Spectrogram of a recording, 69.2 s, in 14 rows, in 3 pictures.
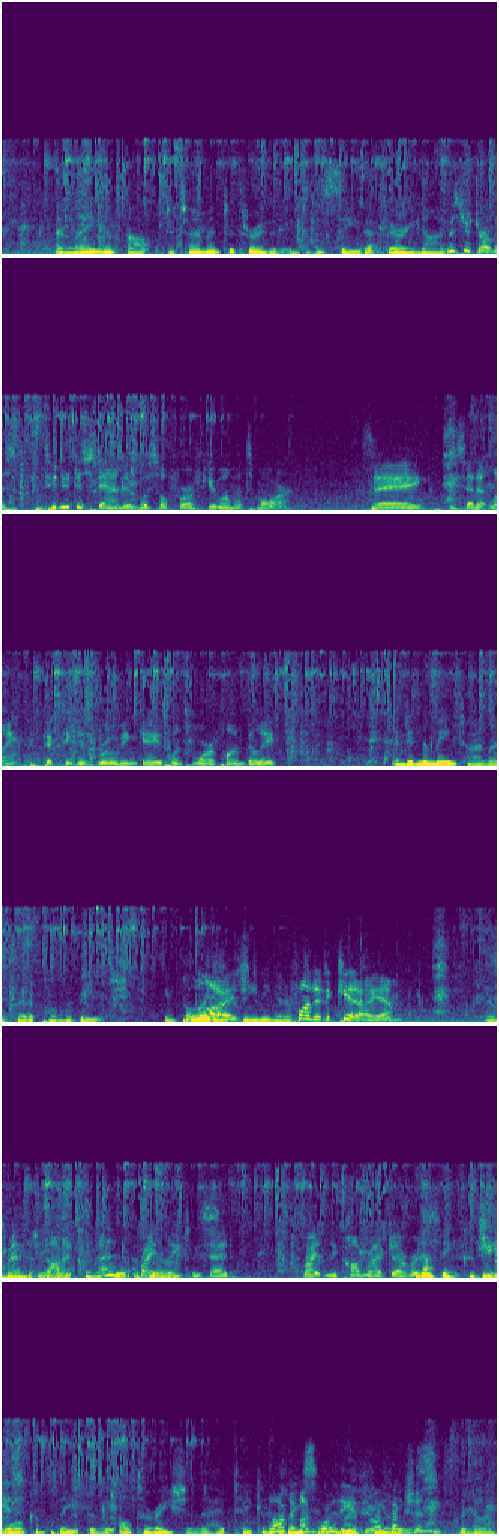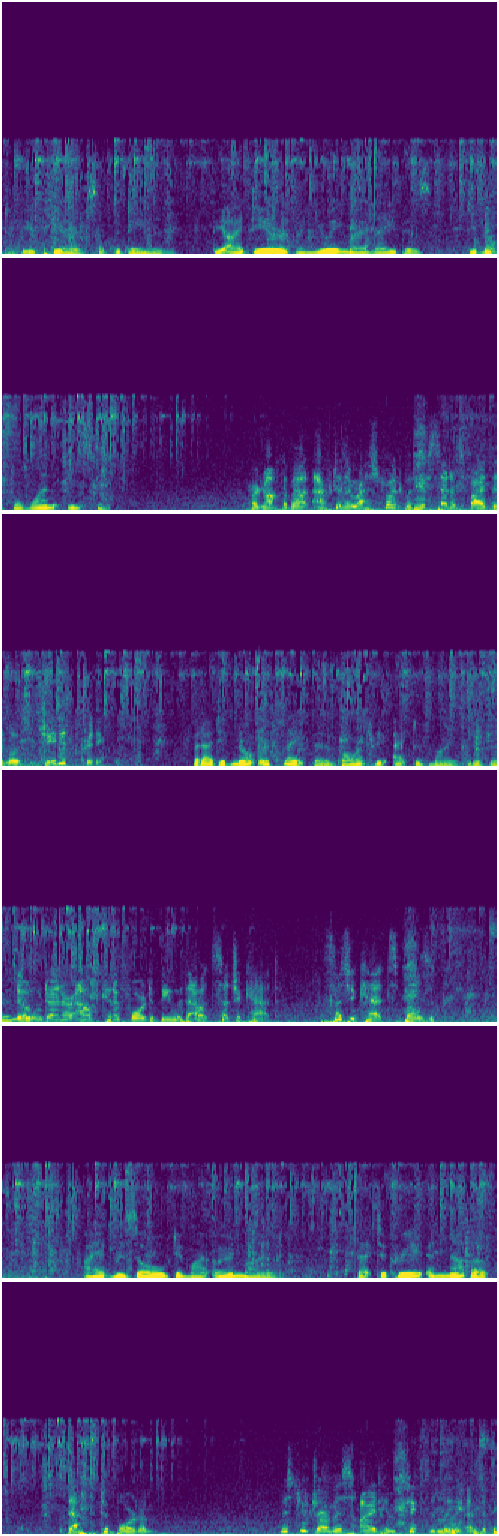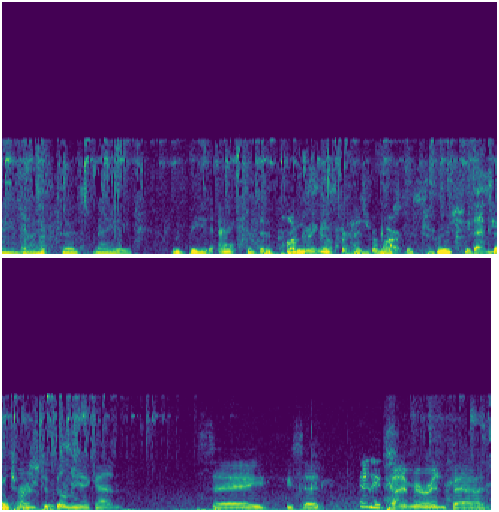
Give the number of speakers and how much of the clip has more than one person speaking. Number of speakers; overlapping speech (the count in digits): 2, about 15%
